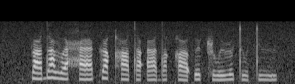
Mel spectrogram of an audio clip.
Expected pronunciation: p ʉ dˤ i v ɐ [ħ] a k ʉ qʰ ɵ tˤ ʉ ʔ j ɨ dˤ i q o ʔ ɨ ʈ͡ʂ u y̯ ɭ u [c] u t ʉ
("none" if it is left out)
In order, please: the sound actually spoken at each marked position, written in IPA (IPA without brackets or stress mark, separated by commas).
ħ, t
